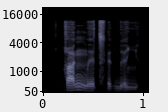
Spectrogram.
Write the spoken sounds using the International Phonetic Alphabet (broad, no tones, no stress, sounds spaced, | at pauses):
q ø ŋ͡m ɘ t͡sʼ ø ɡ͡b ø ʎ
